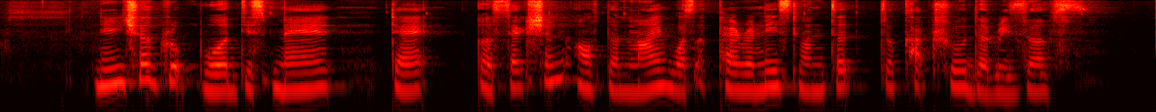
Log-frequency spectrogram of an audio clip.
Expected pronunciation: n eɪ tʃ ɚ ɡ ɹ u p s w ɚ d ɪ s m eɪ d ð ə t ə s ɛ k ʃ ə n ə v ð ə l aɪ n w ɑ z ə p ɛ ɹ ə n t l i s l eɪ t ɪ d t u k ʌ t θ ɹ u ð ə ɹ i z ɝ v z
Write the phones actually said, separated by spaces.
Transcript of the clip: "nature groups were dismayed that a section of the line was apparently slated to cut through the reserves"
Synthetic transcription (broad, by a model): n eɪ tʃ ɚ ɡ ɹ u p w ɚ d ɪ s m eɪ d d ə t ə s ɛ k ʃ ə n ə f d ə l aɪ n w ɑ s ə p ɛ ɹ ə n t l i s l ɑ t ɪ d t u k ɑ t t ɹ u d ə ɹ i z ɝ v s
